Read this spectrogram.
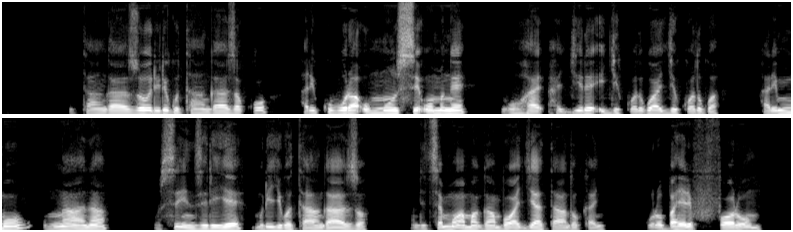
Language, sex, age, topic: Kinyarwanda, male, 18-24, health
